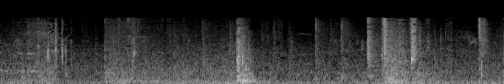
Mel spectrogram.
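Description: A house door opens as a man holding a pillow comes out of the house, with a few short knocks and rattles partway through, set against a steady outdoor background where birds coo faintly. No one speaks.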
